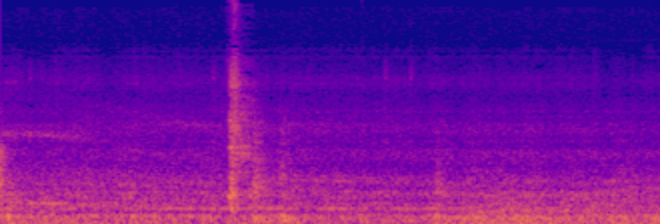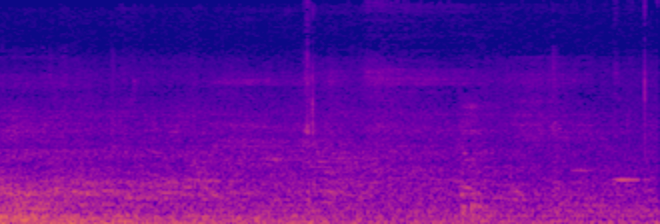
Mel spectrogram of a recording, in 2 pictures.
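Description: A train rumbles along the tracks, slowly quieting down.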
